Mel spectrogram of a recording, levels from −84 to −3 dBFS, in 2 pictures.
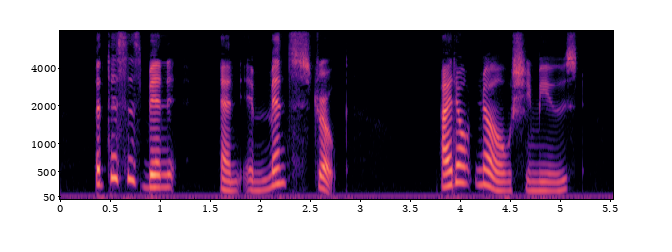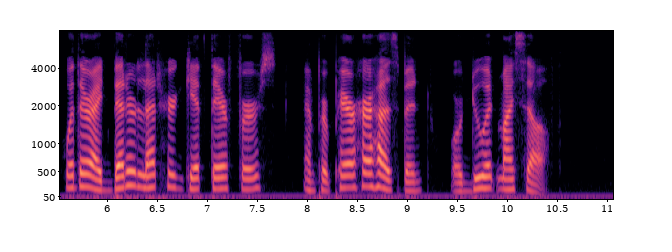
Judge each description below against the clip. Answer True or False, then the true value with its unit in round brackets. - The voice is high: True (200 Hz)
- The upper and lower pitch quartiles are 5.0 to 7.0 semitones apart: True (5.5 semitones)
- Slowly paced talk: False (150 wpm)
